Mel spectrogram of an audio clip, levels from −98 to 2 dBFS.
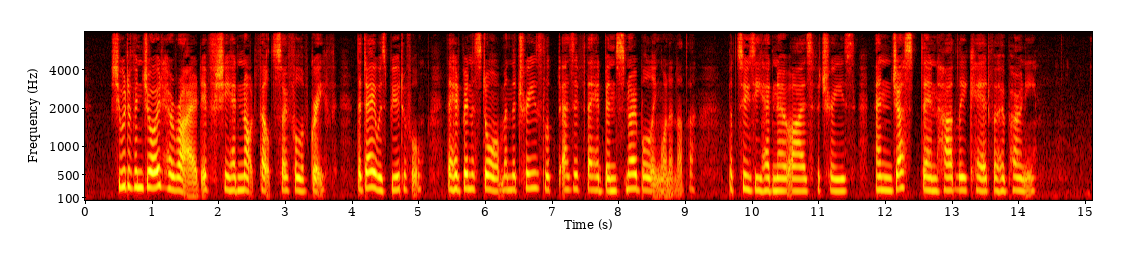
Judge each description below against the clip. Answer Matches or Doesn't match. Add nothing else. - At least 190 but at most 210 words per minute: Matches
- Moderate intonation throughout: Doesn't match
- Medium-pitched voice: Doesn't match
